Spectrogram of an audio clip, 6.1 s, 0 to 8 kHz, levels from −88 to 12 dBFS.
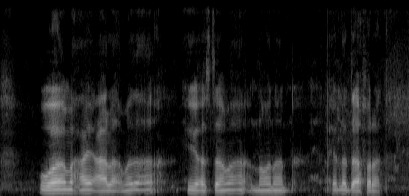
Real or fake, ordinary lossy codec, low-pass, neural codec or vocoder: fake; none; none; codec, 16 kHz, 16 kbps, FunCodec, trained on LibriTTS, 50 frames a second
